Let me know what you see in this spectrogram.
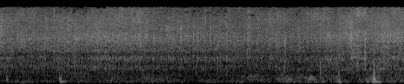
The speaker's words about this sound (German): So, um jetzt nochmal den geneigten Kochfan zu informieren. Brokkoli und Paprika schön anbraten. Und dann Zwiebel und nach so 1-2 Minuten Zwiebel und Knoblauch hinterher.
